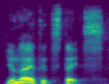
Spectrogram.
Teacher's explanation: o u não é tão limpinho como a gente usa o u em português é um U também tem esse jotinha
